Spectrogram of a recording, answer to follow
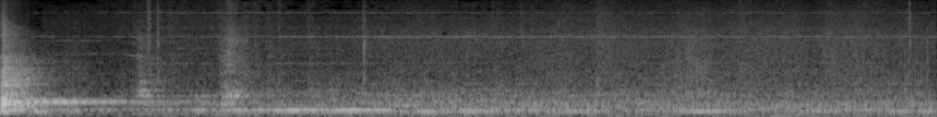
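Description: A loud thump with a short ring-out, then a KONE Monospace elevator car with Ecodisc gearless machine travelling, with a steady low hum and a faint high whine from the drive.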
